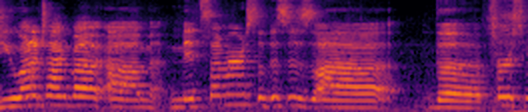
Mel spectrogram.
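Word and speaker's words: Midsommar: So yeah, we're talking about Midsummer, the way it's spelled. Sorry. That's how they say it in Swedish. Midsummer.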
